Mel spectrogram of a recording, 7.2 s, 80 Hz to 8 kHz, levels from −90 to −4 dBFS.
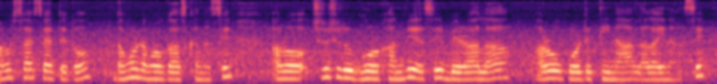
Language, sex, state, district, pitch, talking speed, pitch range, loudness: Nagamese, male, Nagaland, Dimapur, 215 Hz, 215 wpm, 205-240 Hz, -16 LUFS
